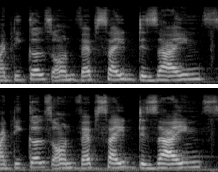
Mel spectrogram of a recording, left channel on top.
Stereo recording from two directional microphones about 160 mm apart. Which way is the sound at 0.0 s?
50° left (ahead or behind).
